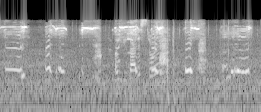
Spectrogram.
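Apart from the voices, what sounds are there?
dog whining and vocalizing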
